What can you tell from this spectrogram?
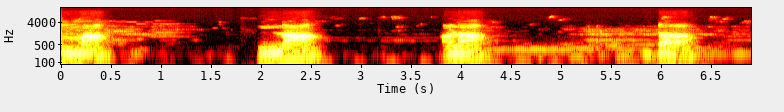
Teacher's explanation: वे ध्वनियां जो पूर्ण रूप से बंद करने के बाद तेजी से नासिका द्वारा निकलती है, नाक के द्वारा निकलती है तेजी के साथ, उसे नेजल साउंड कहते हैं अर्थात नासिकीय ध्वनि कहते हैं।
